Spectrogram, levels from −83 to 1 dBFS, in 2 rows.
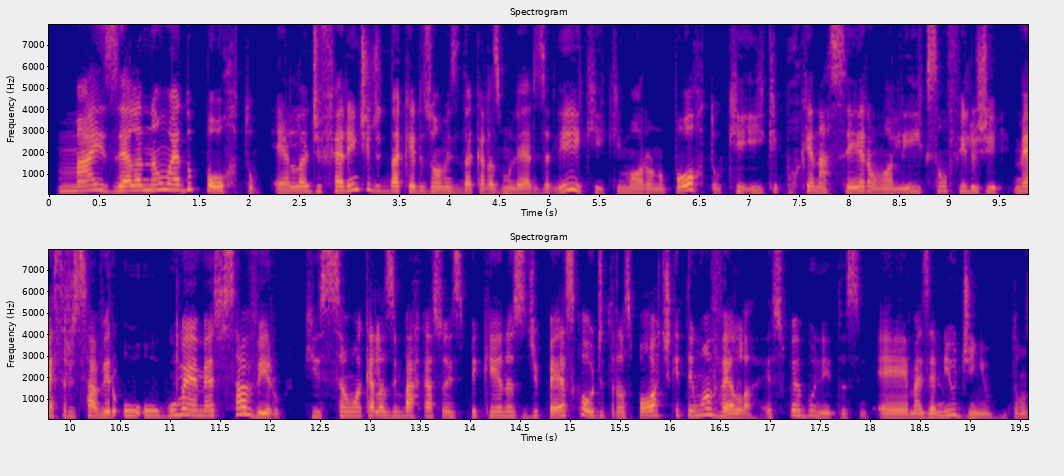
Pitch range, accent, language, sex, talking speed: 180-235 Hz, Brazilian, Portuguese, female, 195 wpm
